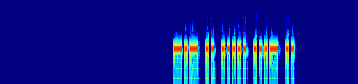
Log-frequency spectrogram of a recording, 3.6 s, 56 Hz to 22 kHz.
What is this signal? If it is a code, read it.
Morse code, heard as a keyed tone, about 42 wpm, 700 Hz. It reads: KI5VI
